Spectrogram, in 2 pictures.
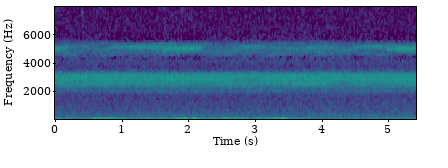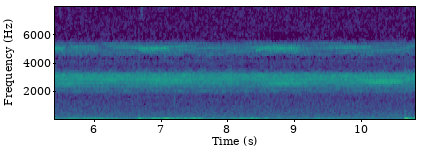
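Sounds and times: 
cricket chorus trilling in Tlayacapan Morelos: 0:00.0 - 0:10.8.

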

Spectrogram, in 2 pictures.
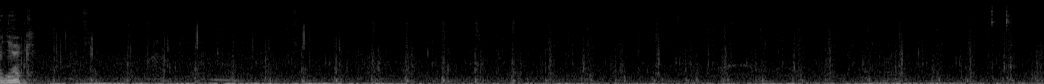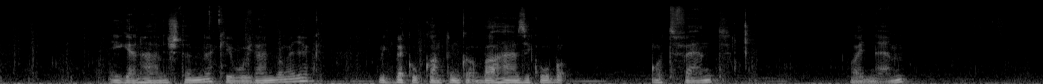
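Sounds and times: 
speech: 0:00.0 - 0:00.4, 0:11.6 - 0:16.2, 0:17.0 - 0:17.8, 0:19.0 - 0:19.6
video game character footsteps: 0:00.0 - 0:16.0.

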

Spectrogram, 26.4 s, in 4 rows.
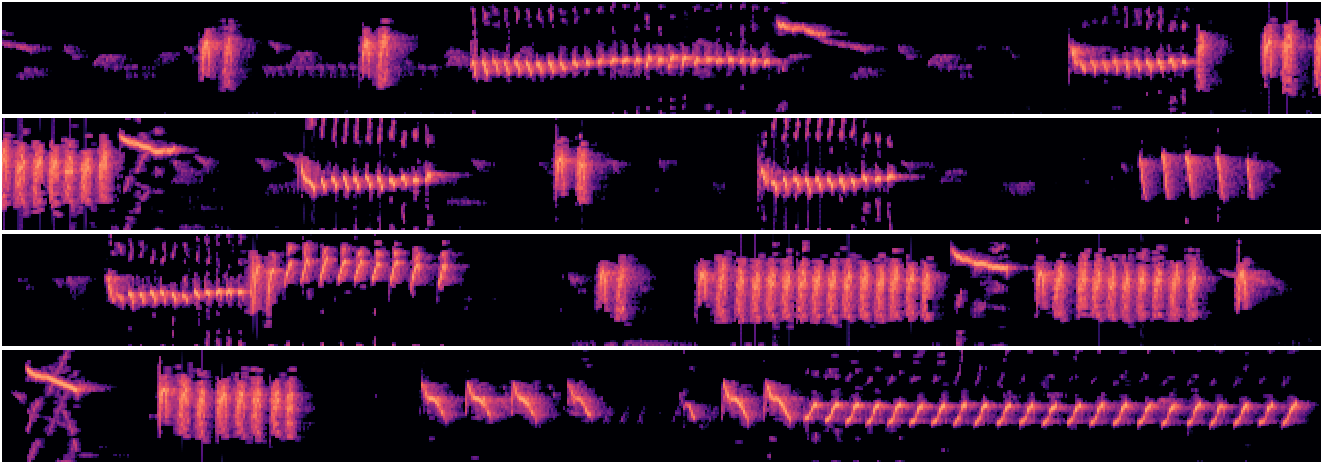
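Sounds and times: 
bird singing: 0:00.0 - 0:26.3.

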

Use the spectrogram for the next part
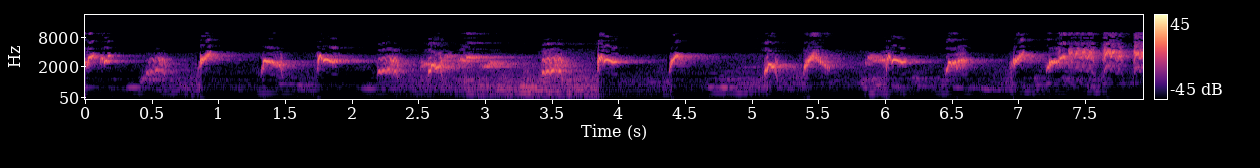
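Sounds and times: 
sooty-headed bulbul song of whistled and chattering notes: 0:00.0 - 0:07.9.

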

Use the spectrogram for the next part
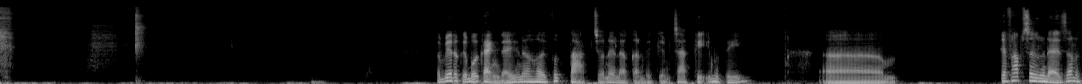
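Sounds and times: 
person with the flu sniffling from a stuffy nose: 0:00.0 - 0:00.2, 0:00.9 - 0:01.3
speech: 0:04.4 - 0:07.6, 0:08.2 - 0:09.1, 0:10.0 - 0:10.8.

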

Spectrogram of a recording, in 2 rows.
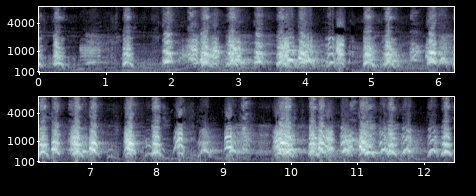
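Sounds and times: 
dogs barking: 0:00.0 - 0:12.4.

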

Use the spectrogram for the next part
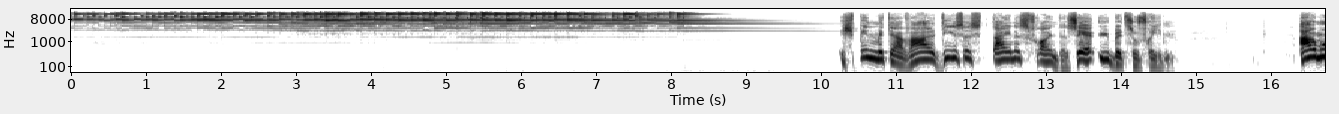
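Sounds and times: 
small bell ringing: 0:00.0 - 0:10.3
speech: 0:10.3 - 0:14.8, 0:16.4 - 0:16.7.

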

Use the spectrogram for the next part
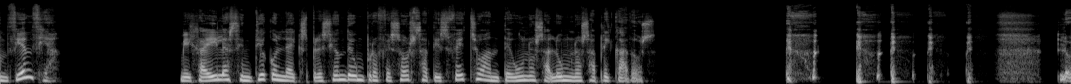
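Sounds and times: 
speech: 0:00.0 - 0:00.6, 0:01.8 - 0:06.6, 0:08.6 - 0:09.0
harsh raspy coughing: 0:07.8 - 0:10.0.

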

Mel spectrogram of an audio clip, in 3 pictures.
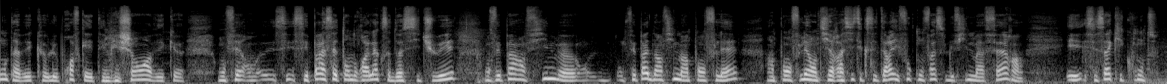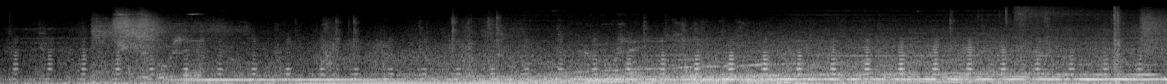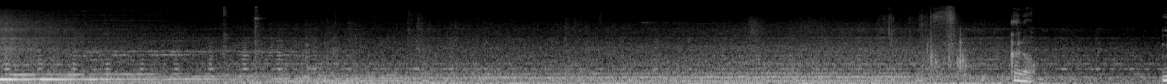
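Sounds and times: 
speech: 0:00.0 - 0:15.5, 0:18.4 - 0:23.8, 0:33.5 - 0:33.8
city bus engine drone: 0:11.6 - 0:34.9
indistinct murmuring: 0:11.8 - 0:28.1.

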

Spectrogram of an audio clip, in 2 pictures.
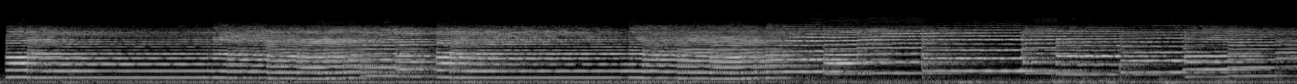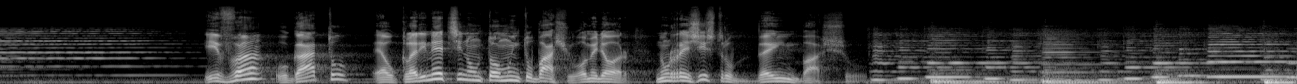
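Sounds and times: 
oboe playing a theme: 0:00.0 - 0:15.6, 0:21.6 - 0:25.9
speech: 0:15.0 - 0:21.8.

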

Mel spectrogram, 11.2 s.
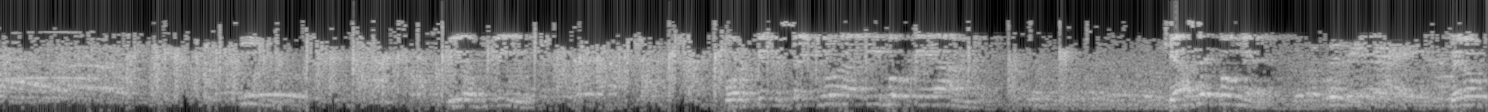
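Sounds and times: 
audience shouting hallelujah and cheering: 0:00.0 - 0:03.6
scattered claps: 0:00.8 - 0:08.2
speech: 0:08.8 - 0:11.1.

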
